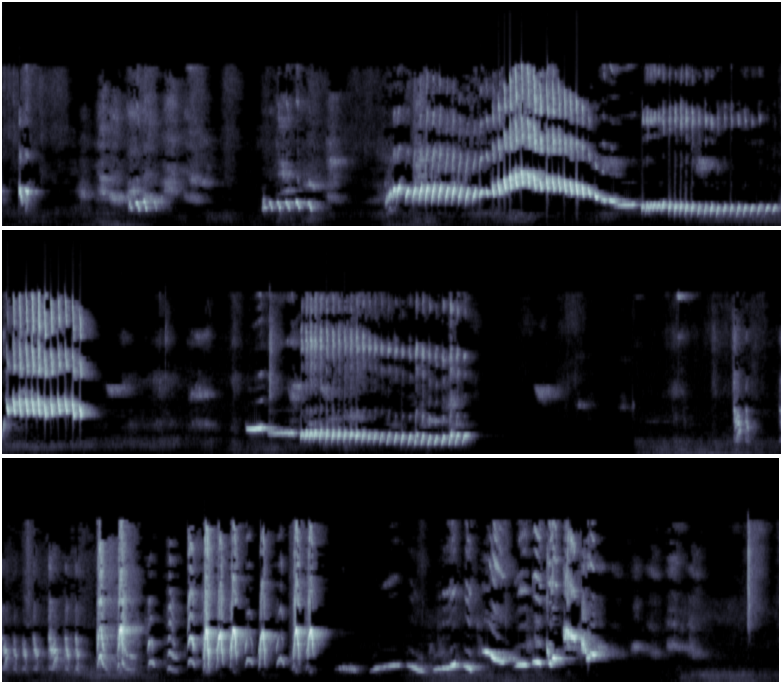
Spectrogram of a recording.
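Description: White-rumped shama singing in phrases separated by pauses: long buzzy phrases that rise and fall in pitch, then near the end a run of rapid sharp notes and short whistles. It is a calm but sharp song of the kind played as a lure to stir other shamas into singing.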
